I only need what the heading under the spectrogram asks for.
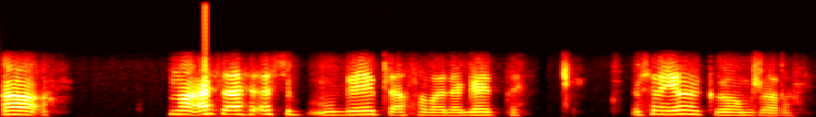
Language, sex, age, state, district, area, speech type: Kashmiri, female, 30-45, Jammu and Kashmir, Bandipora, rural, conversation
